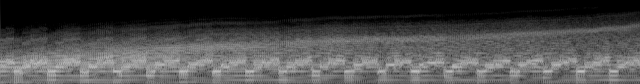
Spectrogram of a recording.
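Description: DIY modular synthesizer playing a sequenced demo pattern of quick repeating notes, about four a second, over a steady low drone. A bright sweep rises steadily in pitch throughout.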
